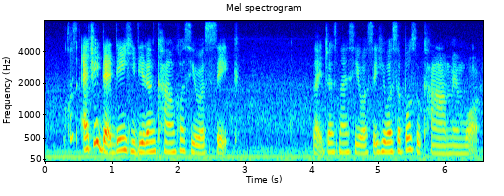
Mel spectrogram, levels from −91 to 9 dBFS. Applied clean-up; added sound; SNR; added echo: none; none; none; none.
